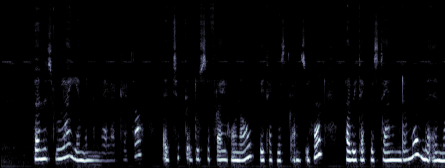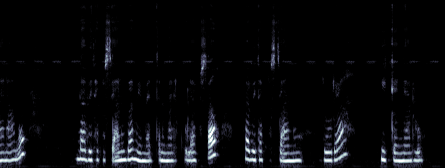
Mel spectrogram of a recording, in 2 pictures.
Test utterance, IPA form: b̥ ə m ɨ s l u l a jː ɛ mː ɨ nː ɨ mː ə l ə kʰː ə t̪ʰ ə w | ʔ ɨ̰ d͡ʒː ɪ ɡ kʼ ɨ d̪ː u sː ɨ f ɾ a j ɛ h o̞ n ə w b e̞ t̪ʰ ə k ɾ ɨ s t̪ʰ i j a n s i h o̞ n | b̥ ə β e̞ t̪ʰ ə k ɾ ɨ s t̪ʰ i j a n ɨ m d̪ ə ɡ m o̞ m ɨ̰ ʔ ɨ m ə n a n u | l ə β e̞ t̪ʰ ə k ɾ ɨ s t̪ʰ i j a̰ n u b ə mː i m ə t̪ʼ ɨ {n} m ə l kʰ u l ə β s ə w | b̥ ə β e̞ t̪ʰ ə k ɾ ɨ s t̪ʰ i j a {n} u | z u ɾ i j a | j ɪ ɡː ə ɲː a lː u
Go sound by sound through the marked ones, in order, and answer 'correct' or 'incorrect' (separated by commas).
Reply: correct, correct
